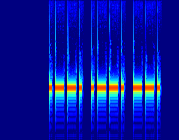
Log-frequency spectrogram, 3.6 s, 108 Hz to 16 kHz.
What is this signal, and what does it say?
Morse code, heard as a keyed tone, about 21 wpm, 700 Hz. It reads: PPG
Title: USA Call Sign Postfixes - 3 Letters 20wpm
